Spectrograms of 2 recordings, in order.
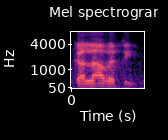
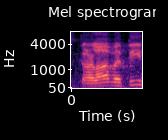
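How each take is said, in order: First: Said in the usual way. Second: "Kalavati" with the L curled back; Kannada retroflex L. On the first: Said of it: "not Kalavati". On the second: Shown as a demonstration. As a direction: curl the tongue back on the L of "Kalavati". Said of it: "She says it's Kalavati".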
